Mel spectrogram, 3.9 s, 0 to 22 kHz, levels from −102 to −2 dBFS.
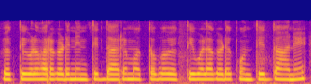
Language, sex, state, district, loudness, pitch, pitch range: Kannada, female, Karnataka, Bidar, -14 LUFS, 245 Hz, 245-250 Hz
